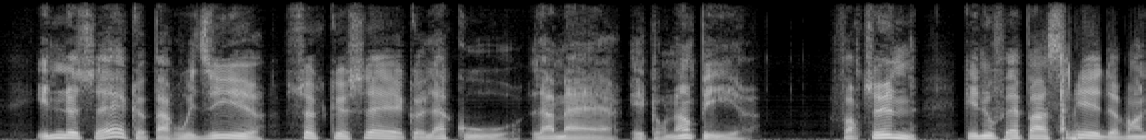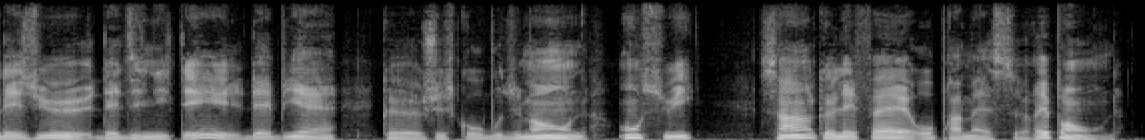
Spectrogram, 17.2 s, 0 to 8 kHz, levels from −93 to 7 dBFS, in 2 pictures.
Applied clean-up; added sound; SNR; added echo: neural diffusion model UNIVERSE++.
